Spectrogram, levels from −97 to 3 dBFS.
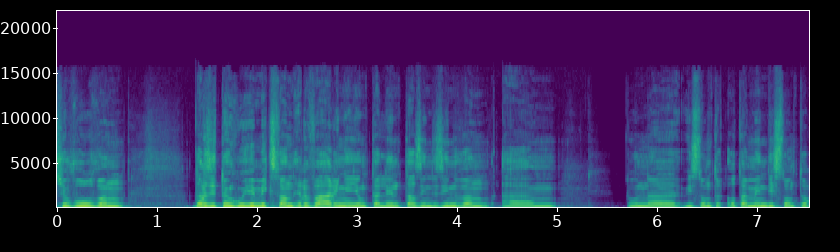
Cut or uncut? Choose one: uncut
